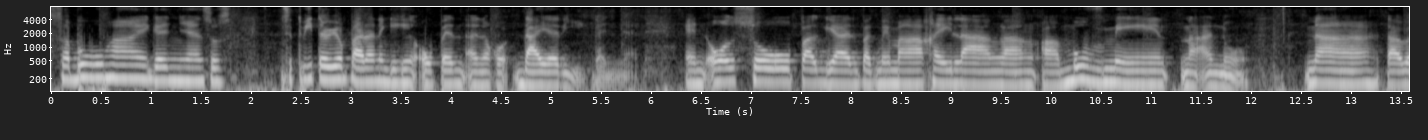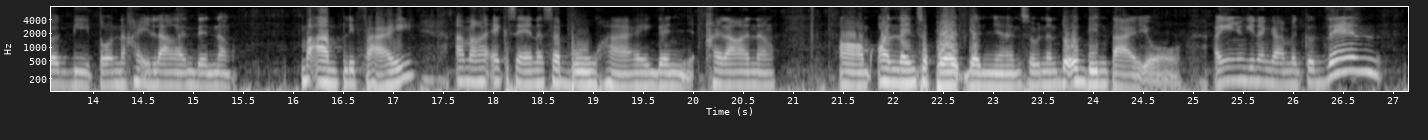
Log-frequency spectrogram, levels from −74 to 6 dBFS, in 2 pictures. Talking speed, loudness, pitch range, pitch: 120 wpm, -15 LUFS, 140-165 Hz, 150 Hz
